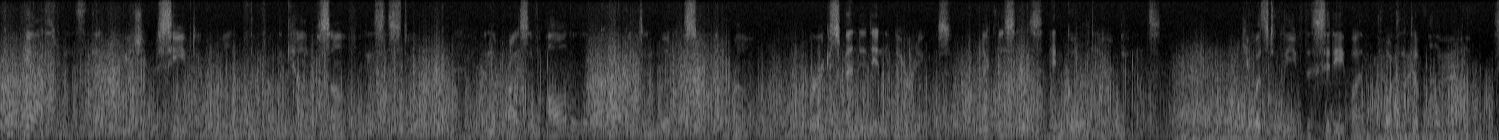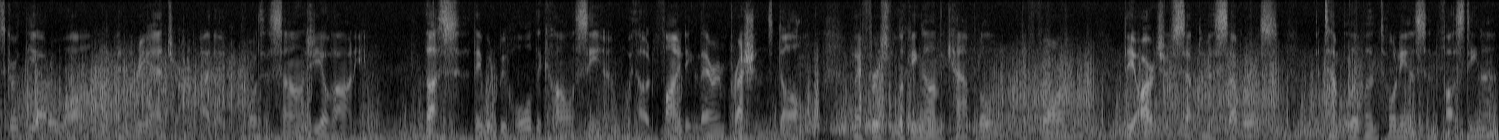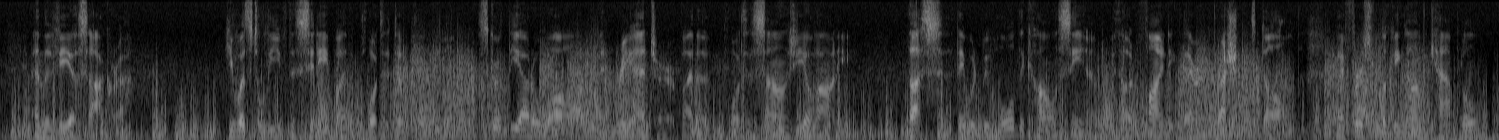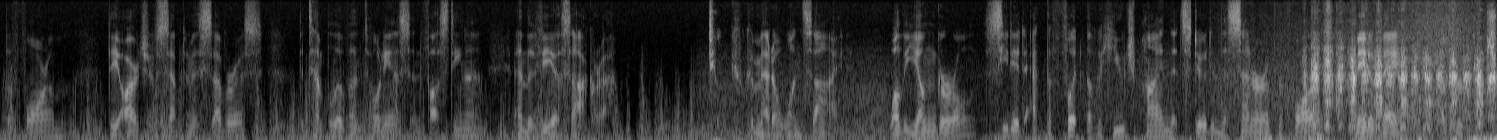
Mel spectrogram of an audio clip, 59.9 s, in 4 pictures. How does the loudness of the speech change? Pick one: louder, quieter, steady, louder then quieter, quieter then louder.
louder.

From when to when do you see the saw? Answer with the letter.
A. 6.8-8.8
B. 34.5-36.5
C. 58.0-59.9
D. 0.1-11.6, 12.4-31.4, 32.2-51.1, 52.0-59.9
C.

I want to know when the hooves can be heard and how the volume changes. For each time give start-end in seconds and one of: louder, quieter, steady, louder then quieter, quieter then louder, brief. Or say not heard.
not heard.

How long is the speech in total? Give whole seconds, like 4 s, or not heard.
57 s.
